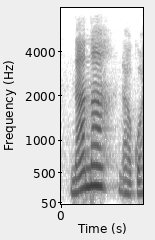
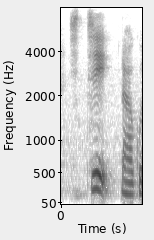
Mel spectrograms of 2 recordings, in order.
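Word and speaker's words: 七: 얘네들은 똑같이 예를 들면은 7이라는 숫자가 나나라고 할 때도 있고 시지라고 읽을 때도 있어요.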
